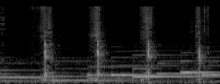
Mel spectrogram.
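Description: Chef's knife chopping cabbage on a wooden cutting board: four sharp cuts, about one every half second, over soft background music.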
